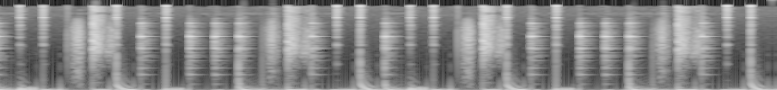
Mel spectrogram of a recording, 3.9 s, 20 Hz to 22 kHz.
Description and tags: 123bpm FX + Bass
